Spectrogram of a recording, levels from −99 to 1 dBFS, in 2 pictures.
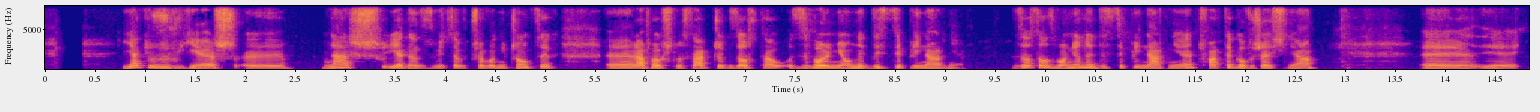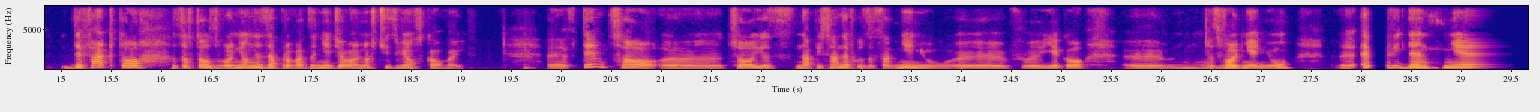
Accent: native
